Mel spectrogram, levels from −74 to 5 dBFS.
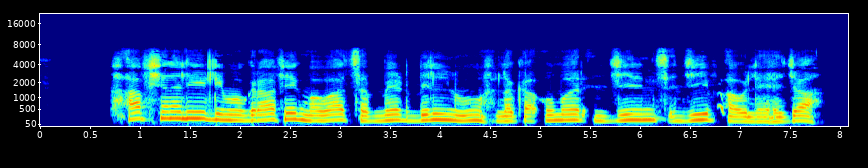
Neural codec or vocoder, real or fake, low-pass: none; real; 7.2 kHz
